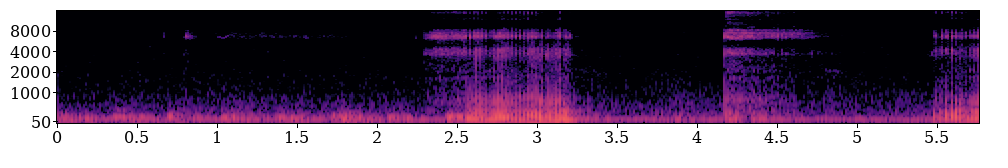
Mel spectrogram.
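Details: Pet dog sleeping in its owner's arms and snoring, recorded on a cell phone; a long raspy snore of nearly a second, then shorter snorts about every one to one and a half seconds over a steady low indoor hum.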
